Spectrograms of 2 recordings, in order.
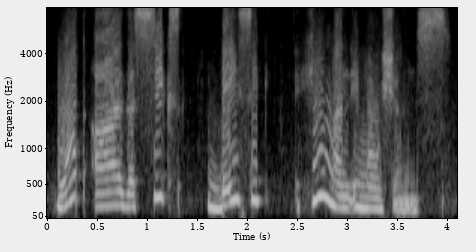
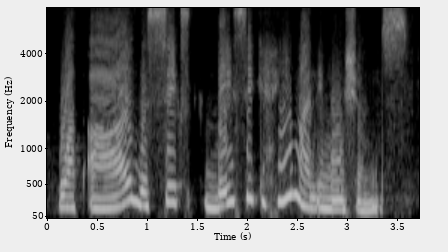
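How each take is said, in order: Both takes have the same delivery.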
